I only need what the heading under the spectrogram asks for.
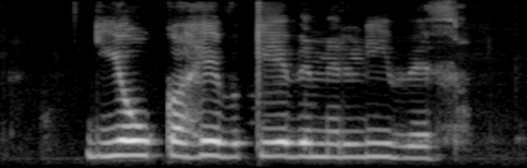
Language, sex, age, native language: Icelandic, male, 10, Icelandic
